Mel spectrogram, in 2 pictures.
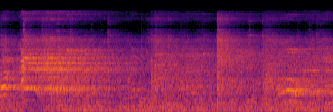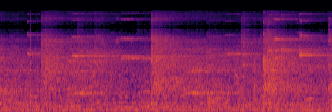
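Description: Shuttlecocks are struck with rackets with sharp pops in a large echoing hall.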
